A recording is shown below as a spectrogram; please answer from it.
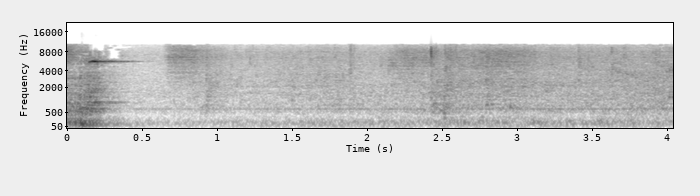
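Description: Music cuts off just after the start, leaving a steady low background rumble with a faint steady hum running under it.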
